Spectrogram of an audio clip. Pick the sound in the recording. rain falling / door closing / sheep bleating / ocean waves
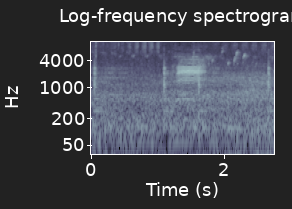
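sheep bleating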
